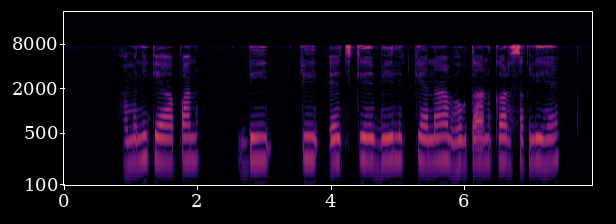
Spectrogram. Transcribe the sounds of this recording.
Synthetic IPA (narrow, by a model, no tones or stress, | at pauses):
həmnikeəpən | ɖi | ʈiet͡ʃkebiːlkenabʱʊɡt̪aːnkəɾsəkliɦɛ̃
